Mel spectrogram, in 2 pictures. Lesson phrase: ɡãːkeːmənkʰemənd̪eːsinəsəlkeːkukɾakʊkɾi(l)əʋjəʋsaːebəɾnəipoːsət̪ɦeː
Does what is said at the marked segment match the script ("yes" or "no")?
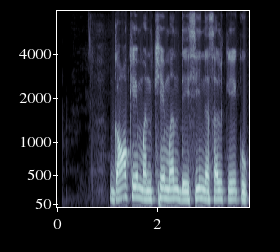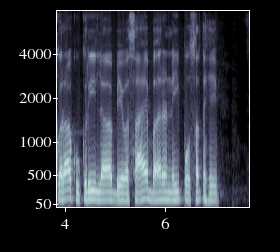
yes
